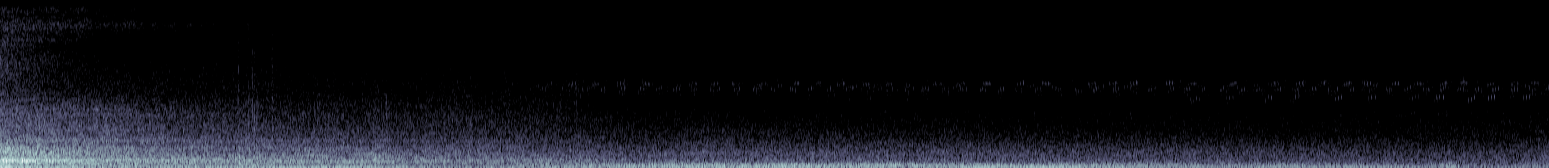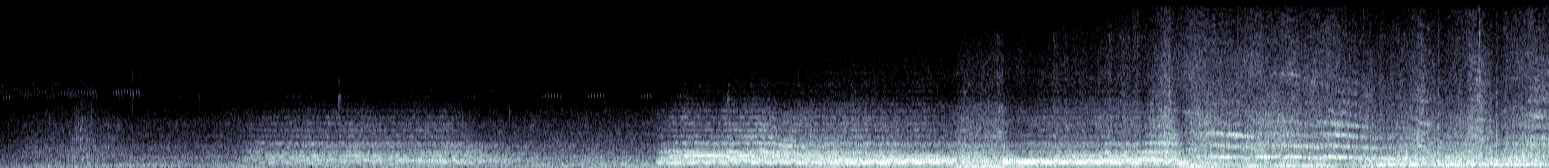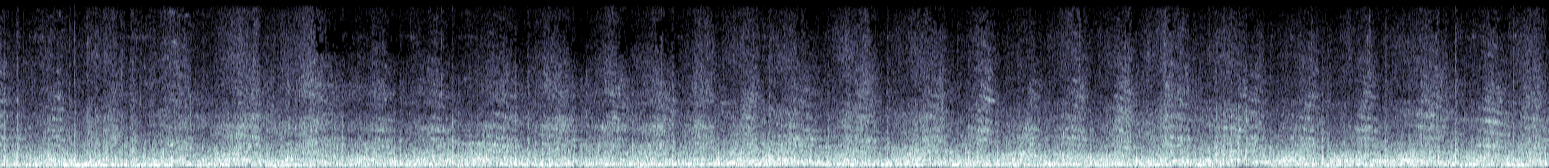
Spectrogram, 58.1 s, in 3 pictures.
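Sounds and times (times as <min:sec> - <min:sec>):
locomotives passing: 0:00.0 - 0:58.0
train horn blasts: 0:22.4 - 0:26.0, 0:27.6 - 0:37.2
wheels clacking over rail joints: 0:34.2 - 0:58.0.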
